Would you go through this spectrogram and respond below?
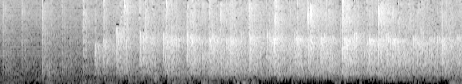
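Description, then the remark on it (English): Audience applause swells after a quiet start, becoming a dense, steady patter of many hands clapping that holds at a moderate level throughout. “It's definitely a video worth clapping about.”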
